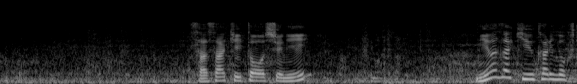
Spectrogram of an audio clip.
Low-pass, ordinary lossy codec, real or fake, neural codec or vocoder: 7.2 kHz; none; fake; codec, 16 kHz, 4 kbps, FunCodec, trained on Chinese and English, 50 frames a second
